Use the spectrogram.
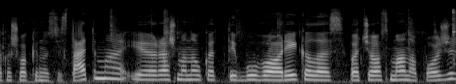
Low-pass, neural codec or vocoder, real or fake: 14.4 kHz; none; real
